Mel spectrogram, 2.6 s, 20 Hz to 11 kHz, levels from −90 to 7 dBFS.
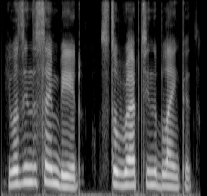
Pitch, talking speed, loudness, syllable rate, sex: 210 Hz, 255 wpm, -16 LUFS, 6.1 syllables/s, female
